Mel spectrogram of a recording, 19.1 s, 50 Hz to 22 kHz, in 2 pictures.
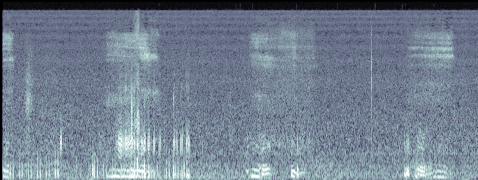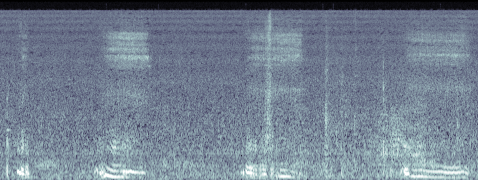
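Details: Soft, rhythmic snoring from a sleeping cat that always snores in sleep, about 7 breaths in 19 seconds, with a faint high whistle on each breath.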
